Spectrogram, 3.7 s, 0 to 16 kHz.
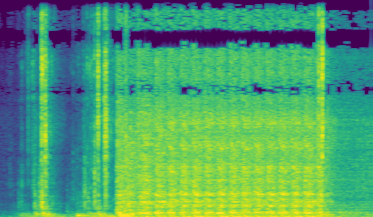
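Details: Ford Ka (2010–2011) after rear-end crash with fuel cut-off triggered, following reset: short crank, then catches cleanly and settles into an even, steady idle with no misses or knocks.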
